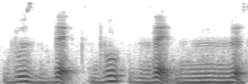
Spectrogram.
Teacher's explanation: So the S is pronounced as a Z. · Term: liaison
